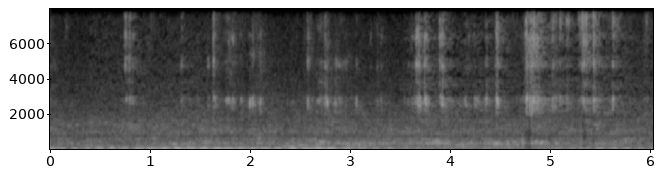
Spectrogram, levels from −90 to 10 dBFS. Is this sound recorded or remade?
recorded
